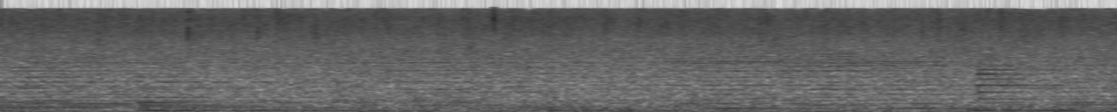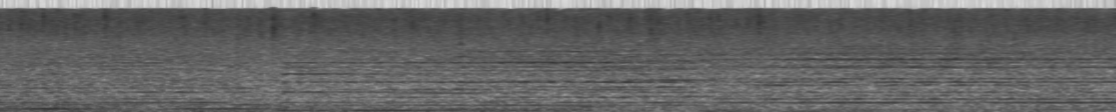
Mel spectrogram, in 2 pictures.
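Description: Steady rain with thunder rumbling low, mixed under slow, soft music of long held notes.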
